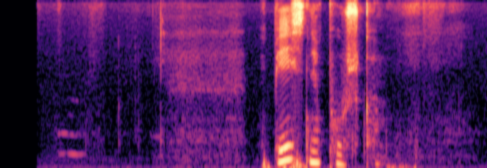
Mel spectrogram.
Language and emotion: Russian, neutral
